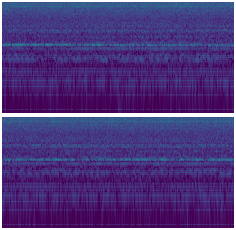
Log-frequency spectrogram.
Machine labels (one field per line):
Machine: fan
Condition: normal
